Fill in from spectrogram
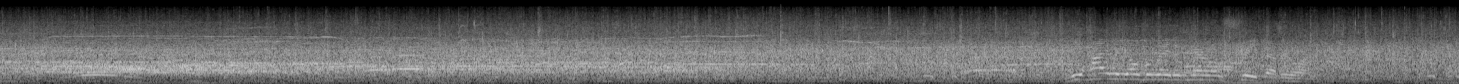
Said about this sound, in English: Meryl, stand up if you would. Everybody, please join me in giving Meryl Streep a totally undeserved round of applause, will you?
